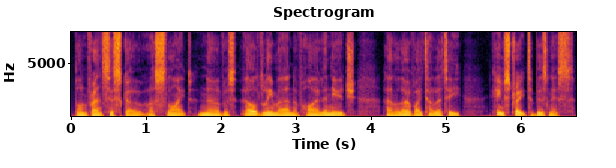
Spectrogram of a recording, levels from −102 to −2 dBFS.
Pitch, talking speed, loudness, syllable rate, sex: 120 Hz, 150 wpm, -17 LUFS, 5.1 syllables/s, male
